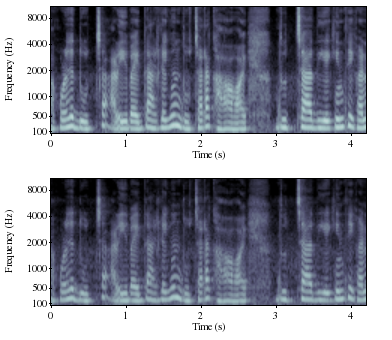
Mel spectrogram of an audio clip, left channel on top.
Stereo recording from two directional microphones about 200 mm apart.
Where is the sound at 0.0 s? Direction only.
35° left (ahead or behind).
